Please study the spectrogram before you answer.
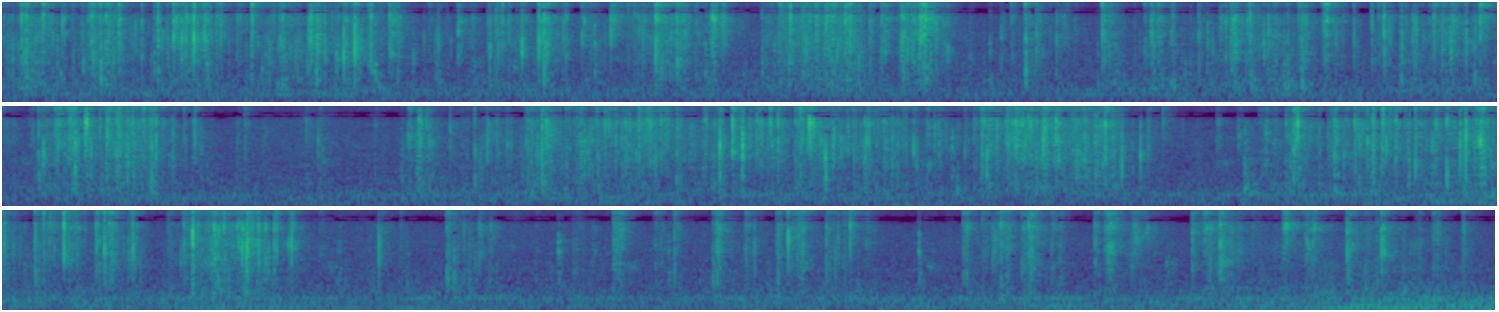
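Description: A six-pack of pocket tissues wrapped in clear cellophane film rests on a table while fingertips and nails press, tap and crinkle the wrap. Dense, bright crinkling and sharp little ticks run steadily throughout, with brief softer lulls, and almost no low end.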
